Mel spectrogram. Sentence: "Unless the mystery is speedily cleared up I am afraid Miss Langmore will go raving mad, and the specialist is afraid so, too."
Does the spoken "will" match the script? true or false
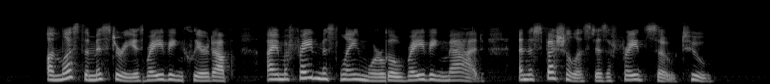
false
